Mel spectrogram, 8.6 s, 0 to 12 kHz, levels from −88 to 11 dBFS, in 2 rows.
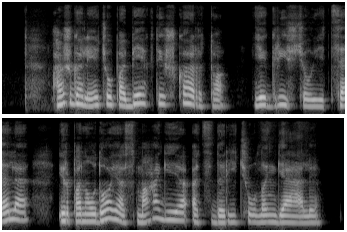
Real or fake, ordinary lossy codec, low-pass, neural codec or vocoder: real; AAC, 64 kbps; 10.8 kHz; none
